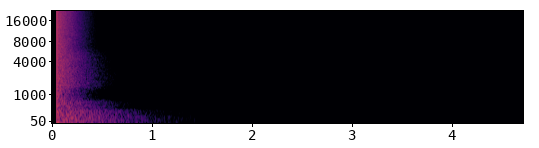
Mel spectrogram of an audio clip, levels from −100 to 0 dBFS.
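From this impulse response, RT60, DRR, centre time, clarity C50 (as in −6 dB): 0.90 s, −3.5 dB, 40 ms, 4.0 dB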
